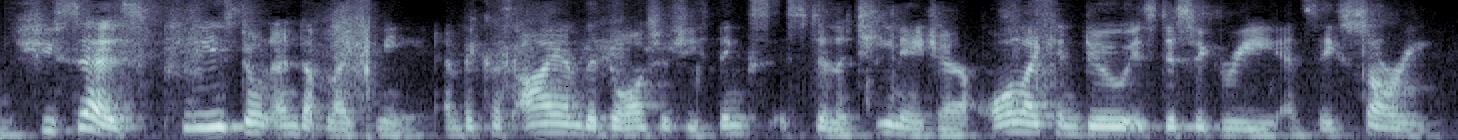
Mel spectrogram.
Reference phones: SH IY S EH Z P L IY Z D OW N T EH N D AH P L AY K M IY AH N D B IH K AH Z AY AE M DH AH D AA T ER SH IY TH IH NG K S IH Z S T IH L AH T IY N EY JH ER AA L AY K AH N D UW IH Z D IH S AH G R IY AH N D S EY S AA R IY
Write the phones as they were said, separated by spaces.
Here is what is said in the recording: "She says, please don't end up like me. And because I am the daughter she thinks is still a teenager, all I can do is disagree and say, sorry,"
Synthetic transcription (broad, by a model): SH IY S EH Z P L IY Z D OW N T EH N D AH P L AY K M IY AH N B IH K AH Z AY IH M DH AH D AA T ER SH IY TH IH NG K S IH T S T IH L AH T IY N EY JH ER AA L AY K AH N D UW IH Z D IH S AH G R IY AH N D S EY S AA R IY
